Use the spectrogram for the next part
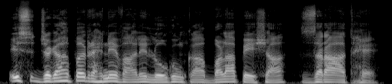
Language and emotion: Urdu, neutral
